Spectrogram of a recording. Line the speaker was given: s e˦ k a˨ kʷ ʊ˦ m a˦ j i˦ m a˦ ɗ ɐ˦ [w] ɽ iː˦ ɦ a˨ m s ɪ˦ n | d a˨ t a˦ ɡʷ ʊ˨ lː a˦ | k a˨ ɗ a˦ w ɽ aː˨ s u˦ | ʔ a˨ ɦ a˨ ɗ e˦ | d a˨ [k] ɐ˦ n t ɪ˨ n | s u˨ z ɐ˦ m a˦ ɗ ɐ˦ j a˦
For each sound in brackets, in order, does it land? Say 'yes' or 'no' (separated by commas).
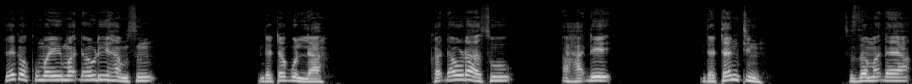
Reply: yes, no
